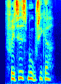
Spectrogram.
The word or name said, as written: fritidsmusiker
